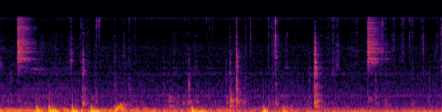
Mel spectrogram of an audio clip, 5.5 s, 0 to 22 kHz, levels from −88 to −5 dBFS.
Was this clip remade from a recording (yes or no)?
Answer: yes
